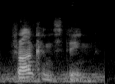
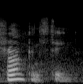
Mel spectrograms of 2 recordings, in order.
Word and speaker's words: Frankenstein: not igor am i yeah dr frankenstein frankenstein you're putting me on no it's pronounced frankenstein do you also say frodrick no frederick well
